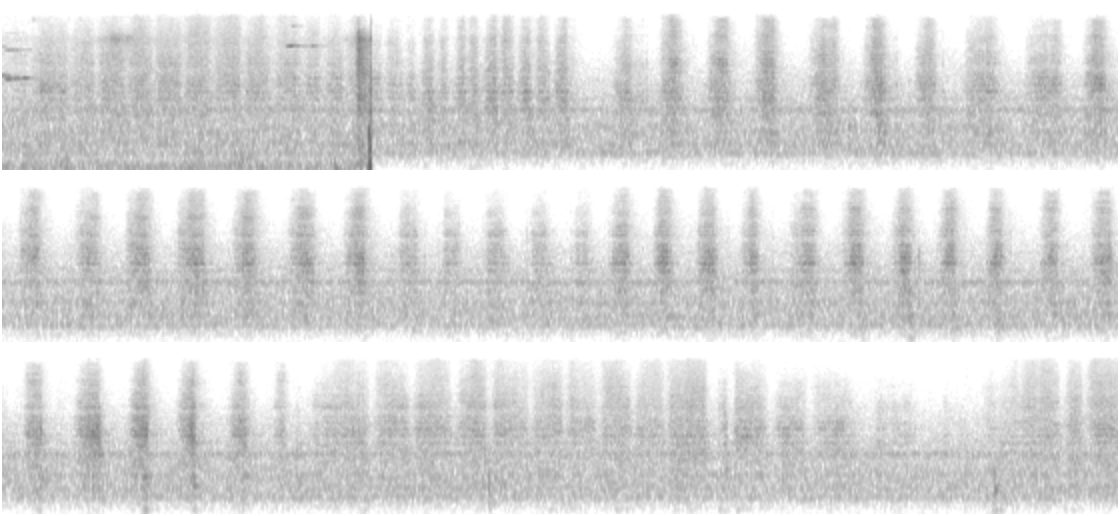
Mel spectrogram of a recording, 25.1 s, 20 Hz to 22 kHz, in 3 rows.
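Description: Fine 0000 steel wool rubbed back and forth over engraved cedar wood, a rhythmic series of about thirty close, scratchy strokes at a steady pace with no talking.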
